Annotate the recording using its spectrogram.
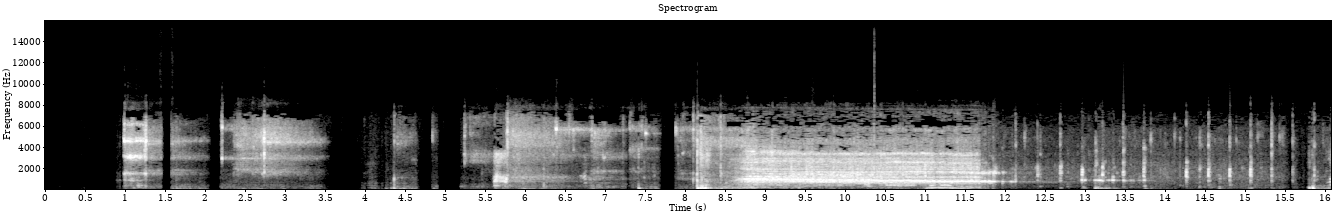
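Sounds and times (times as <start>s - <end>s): person shouting: 10.2s - 12.1s.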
